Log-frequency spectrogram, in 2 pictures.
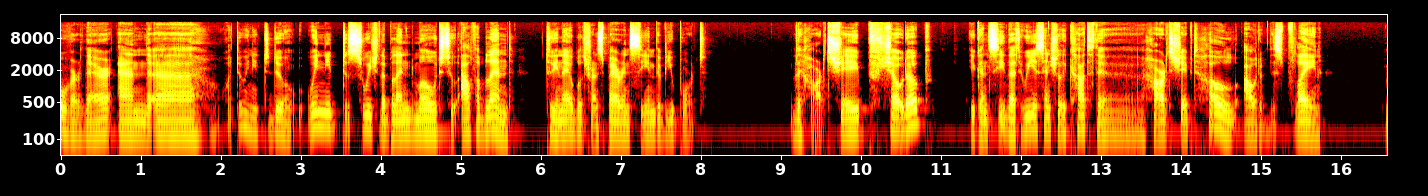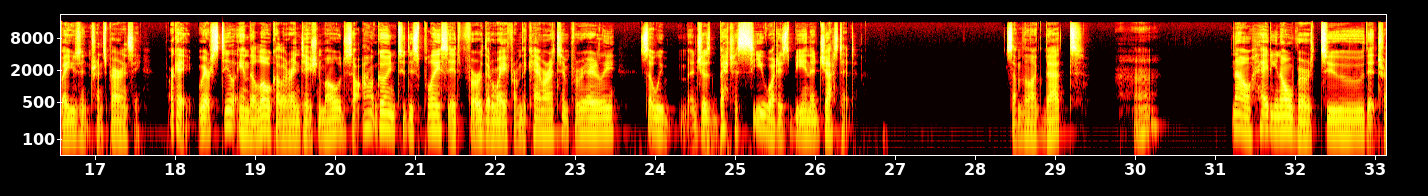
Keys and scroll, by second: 18.8 g, 19.5 z, 25.6 g, 25.8 z.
